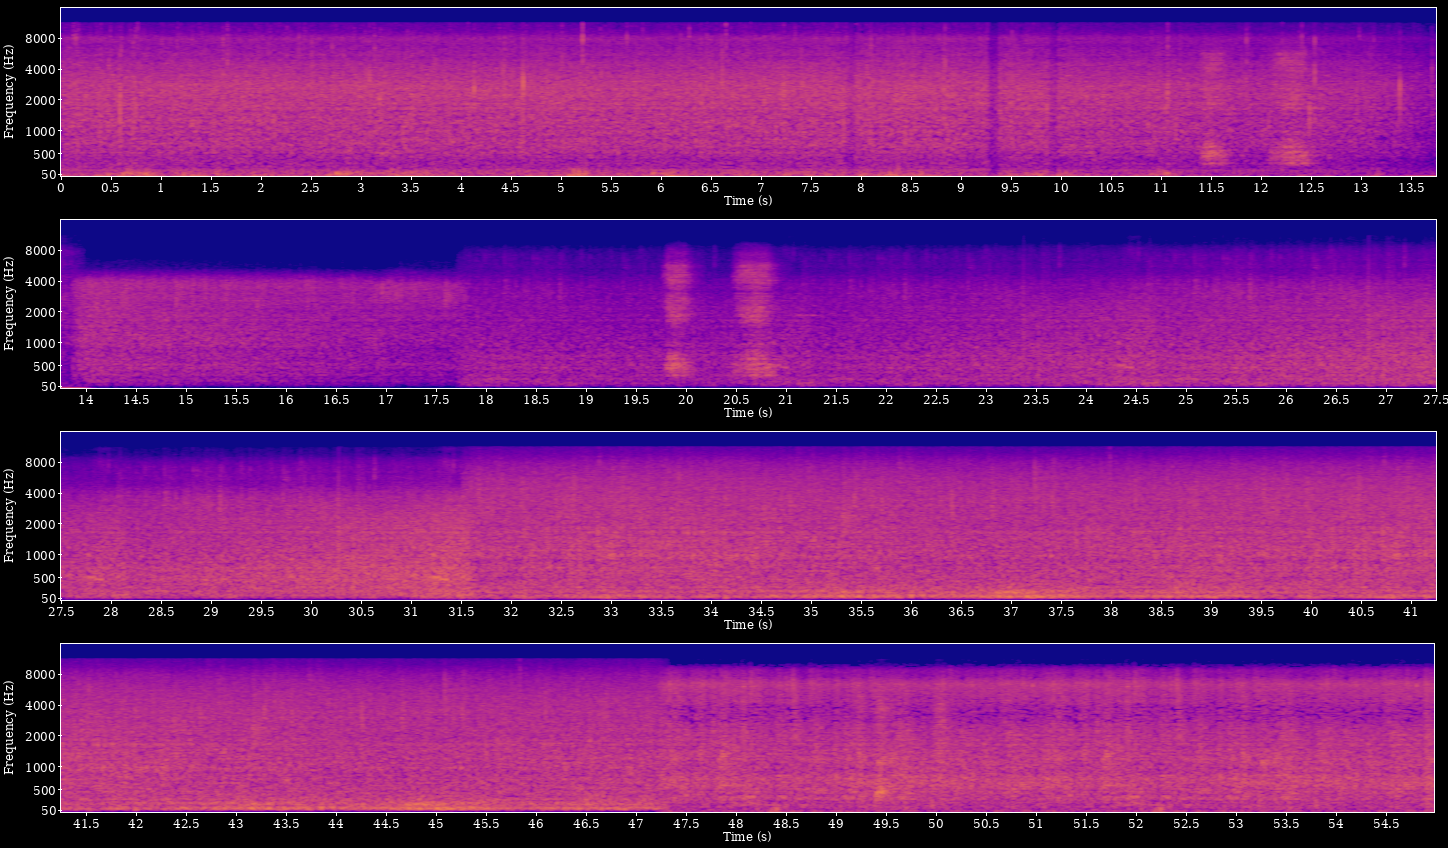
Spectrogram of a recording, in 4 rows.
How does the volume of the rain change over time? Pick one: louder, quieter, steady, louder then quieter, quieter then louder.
quieter then louder.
